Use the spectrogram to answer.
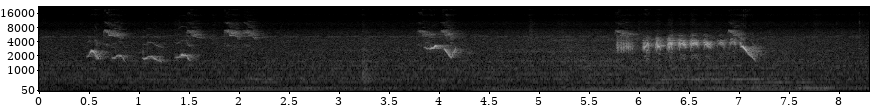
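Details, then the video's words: Sooty-headed bulbul singing: three short whistled notes open the passage, then a single slurred call, and later a rapid buzzy trill ending in a sharp descending whistle. A low hum runs underneath. "sirpu cipow , cipoh , belajar bunyi"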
